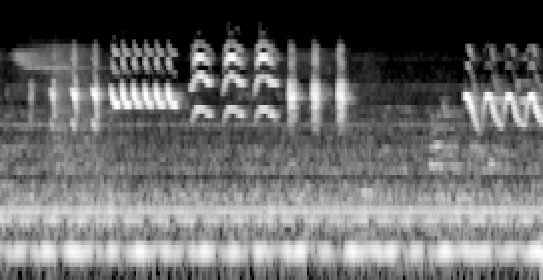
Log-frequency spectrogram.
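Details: Javan myna in energetic song: quick chirped notes, clusters of hooked whistles, harsh bursts and a closing wavy whistle, all over a steady low hum.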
